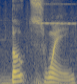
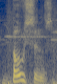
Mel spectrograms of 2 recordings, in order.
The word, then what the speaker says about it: Boatswain: And it's important to know that no matter where you are, it's not Boatswain, such as Boatswain Swamp at Gaines's Mill. It is Bosun's Swamp.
